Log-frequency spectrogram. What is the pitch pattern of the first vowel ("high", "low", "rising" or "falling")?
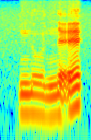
low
